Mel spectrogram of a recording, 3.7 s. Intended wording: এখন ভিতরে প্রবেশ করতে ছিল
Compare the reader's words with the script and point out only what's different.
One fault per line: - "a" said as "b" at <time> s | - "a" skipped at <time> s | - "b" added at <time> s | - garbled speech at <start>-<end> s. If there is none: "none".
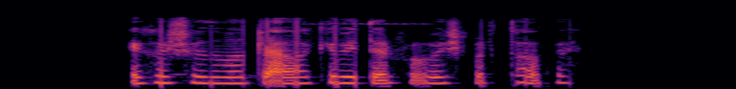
- "শুধুমাত্র আমাকে" added at 0.8 s
- "ছিল" said as "হবে" at 2.6 s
